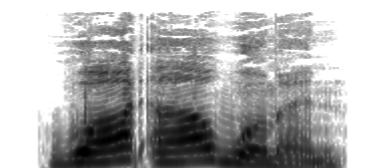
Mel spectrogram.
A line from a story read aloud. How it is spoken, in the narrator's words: the boys all took a deep breath and shouted out together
